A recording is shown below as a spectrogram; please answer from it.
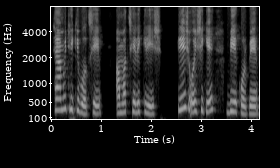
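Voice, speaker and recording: A woman voicing an older patriarch father who speaks slowly and deliberately. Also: on the high side, warm tone, no room sound, clean studio sound, lightly acted. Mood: decisive. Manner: slow, deliberate.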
